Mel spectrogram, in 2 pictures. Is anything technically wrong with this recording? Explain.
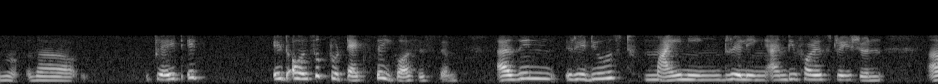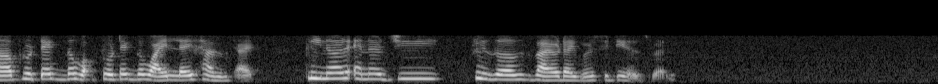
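No, nothing here is technically wrong: the narrow band is the expected ceiling of telephone-grade coding applied after ordinary call microphone processing, and beyond that neither stage adds more than the usual trim of the lowest bass and at most a faint quantisation noise that follows the speech level.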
